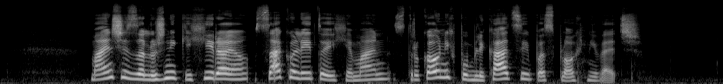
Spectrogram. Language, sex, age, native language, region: Slovenian, female, 18-29, Slovenian, Central Slovenia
